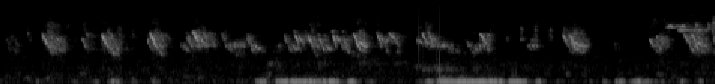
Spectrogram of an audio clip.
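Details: Purple Martins at nest houses in Southwest Missouri give quick bursts of husky, bubbling chirps, one after another, over a steady low hum.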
